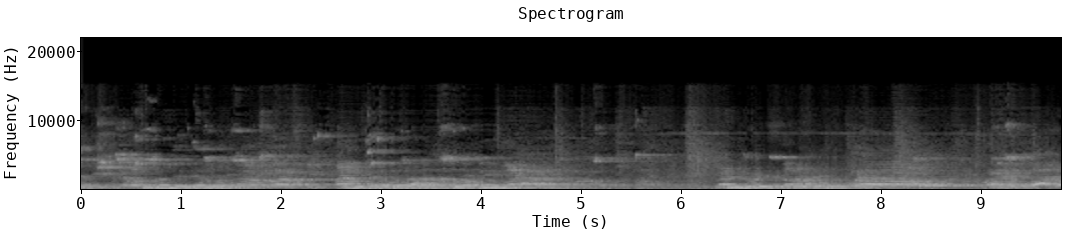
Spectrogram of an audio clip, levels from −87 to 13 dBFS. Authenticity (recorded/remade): remade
